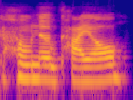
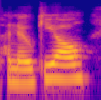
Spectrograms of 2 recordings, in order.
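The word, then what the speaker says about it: honokiol: n o ki o L it looks like ho no Kyle but apparently the proper pronounce called Hinoki all you want that to be a high percentage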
